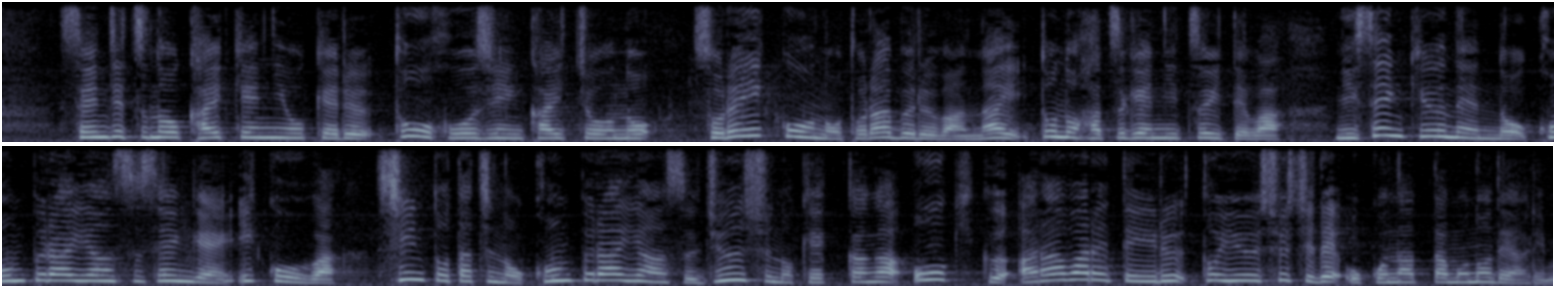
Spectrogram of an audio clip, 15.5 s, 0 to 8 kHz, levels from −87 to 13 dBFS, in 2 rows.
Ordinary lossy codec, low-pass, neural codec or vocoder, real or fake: none; none; none; real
